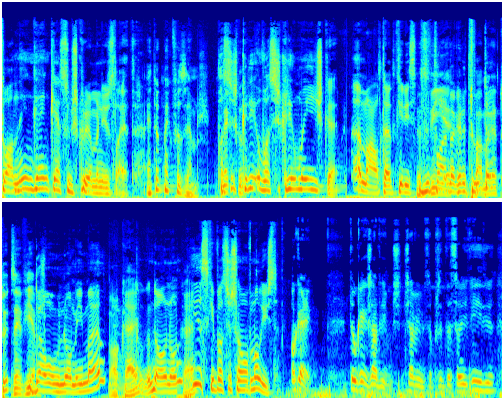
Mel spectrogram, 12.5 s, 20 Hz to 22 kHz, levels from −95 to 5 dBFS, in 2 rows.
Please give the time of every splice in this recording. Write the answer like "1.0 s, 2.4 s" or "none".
6.4 s, 8.4 s, 9.4 s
